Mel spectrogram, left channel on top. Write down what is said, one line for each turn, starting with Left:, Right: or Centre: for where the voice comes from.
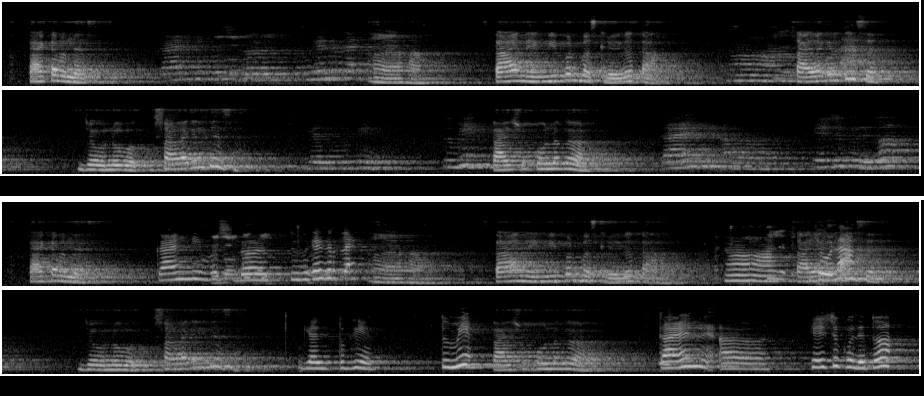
Left: काय करायलस.
Right: काय नाही बस तुम्ही काय करताय
Left: हा हा काय नाही मी पण बसलोय ग का
Right: हा ह
Left: शाळेला
Right: ठेवला.
Left: गेलतीस जेवलो बघ शाळा गेल तेचा...
Right: ग्या तो गे तुम्ही.
Left: काय सुिकवलं ग.
Right: काय नाही अ... हे शिकवले त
